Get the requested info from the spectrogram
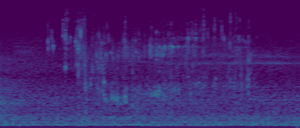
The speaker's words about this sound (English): In the same way, he took a cup, and he took wine, and he poured it out.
